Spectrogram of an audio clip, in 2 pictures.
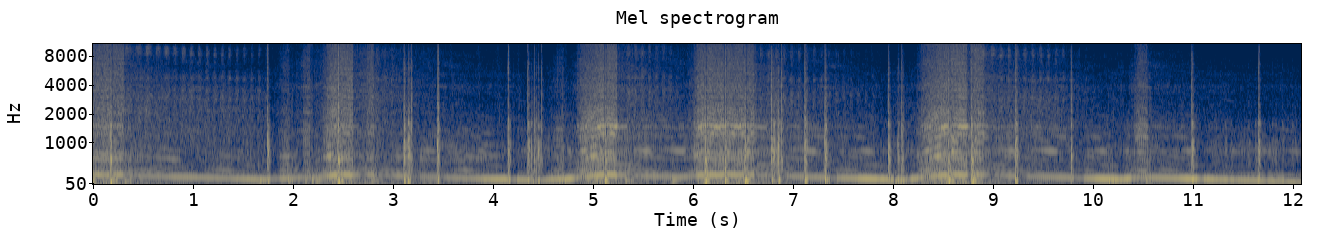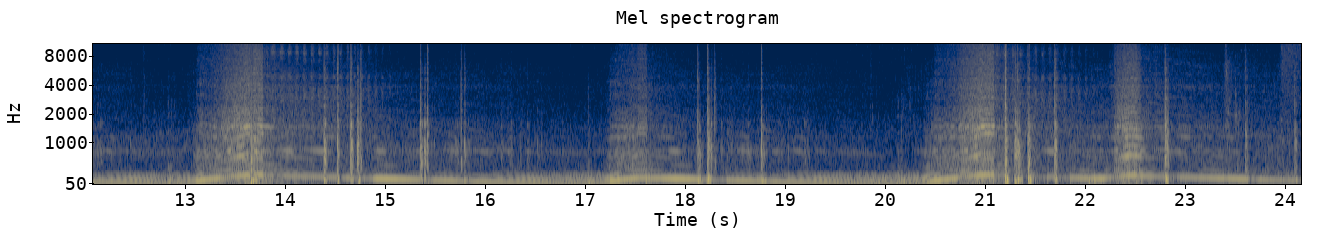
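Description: Car exhaust in the Need for Speed Heat racing game revving repeatedly, a series of loud rising and falling engine sweeps with crackling pops between them, close and continuous with no talk.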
